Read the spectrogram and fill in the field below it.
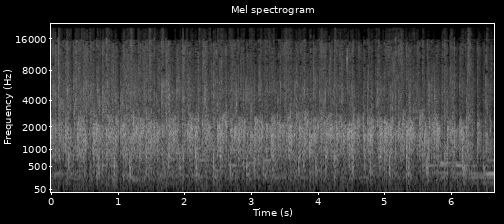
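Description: Applause from the congregation of Hanmaum Church in Chuncheon, thanking a speaker after a testimony: a sustained, even wash of many hands clapping, moderately loud and continuing alone without a break.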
